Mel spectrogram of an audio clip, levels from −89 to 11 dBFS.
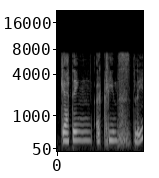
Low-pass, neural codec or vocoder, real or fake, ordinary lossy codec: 7.2 kHz; codec, 16 kHz, 8 kbps, FreqCodec, larger model; fake; none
